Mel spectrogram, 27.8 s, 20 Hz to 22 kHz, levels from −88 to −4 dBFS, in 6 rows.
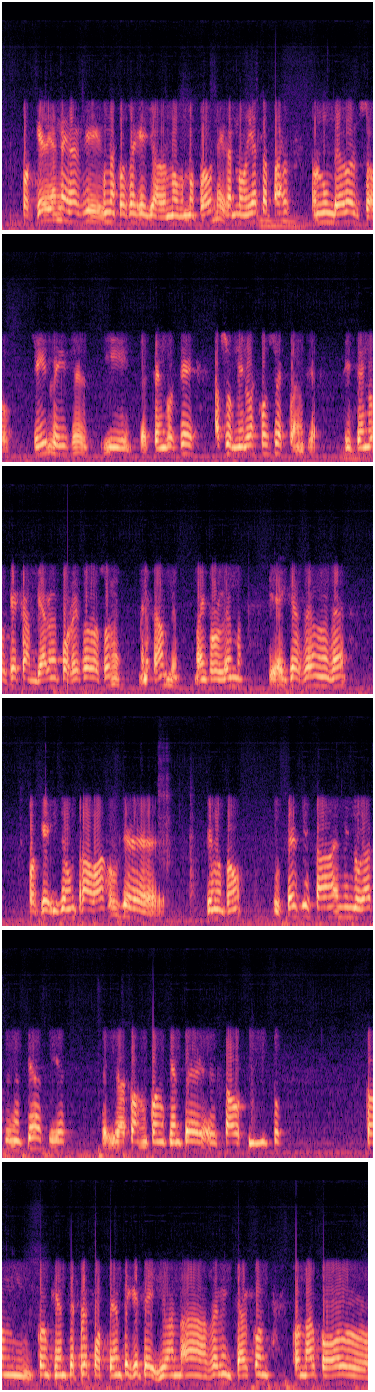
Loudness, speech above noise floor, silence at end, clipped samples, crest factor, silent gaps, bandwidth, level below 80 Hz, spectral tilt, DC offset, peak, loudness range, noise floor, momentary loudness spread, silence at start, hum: -17 LUFS; 25 dB; 0 s; under 0.1%; 16 dB; none; 5.6 kHz; -42 dBFS; -7.5 dB/octave; under 0.1%; 0 dBFS; 2 LU; -42 dBFS; 7 LU; 0.05 s; none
